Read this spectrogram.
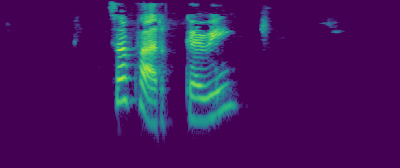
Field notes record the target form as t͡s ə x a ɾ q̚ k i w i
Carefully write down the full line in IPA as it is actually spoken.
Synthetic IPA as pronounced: t͡s ə f a ɾ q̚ k a w i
